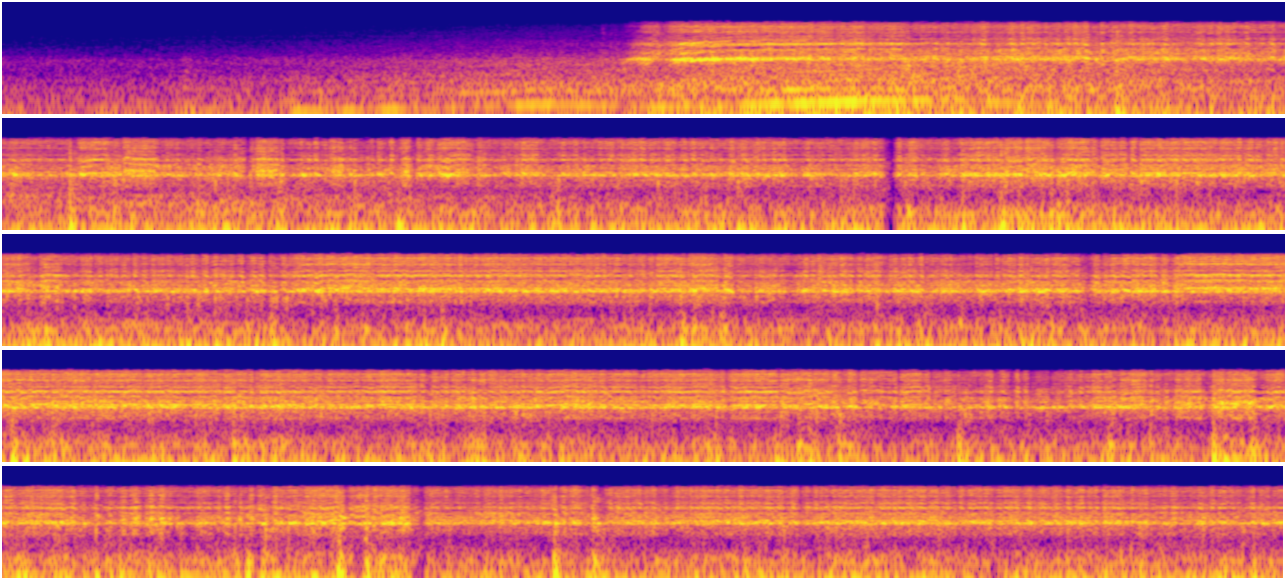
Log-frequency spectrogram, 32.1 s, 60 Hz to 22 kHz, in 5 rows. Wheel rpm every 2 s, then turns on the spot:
0, 20, 160, 160, 160, 160, 160, 160, 160, 160, 160, 160, 160, 160, 160, 160.
none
